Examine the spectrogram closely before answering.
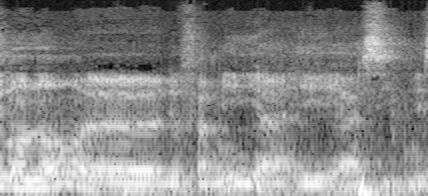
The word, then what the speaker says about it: Sidney: c'est mon nom de famille et Sidney, c'est mon prénom, comme la ville de Sydney. Sauf que mon Sidney s'écrit avec S-I et non S-Y.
